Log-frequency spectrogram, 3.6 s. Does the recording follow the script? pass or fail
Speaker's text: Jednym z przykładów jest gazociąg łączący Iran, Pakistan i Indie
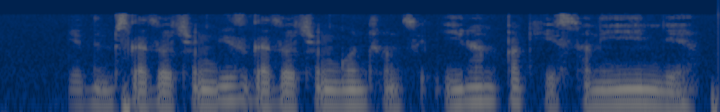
fail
